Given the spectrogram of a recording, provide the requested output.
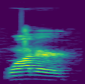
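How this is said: The T sounds like a D, with an R. "people in the U S say says water the T as a D"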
